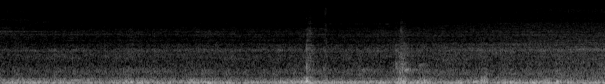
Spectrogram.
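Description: Diesel multiple unit drawing slowly into the platform, its engines rumbling steadily, with a couple of sharp knocks about three and four seconds in.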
